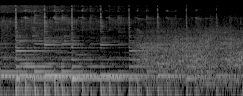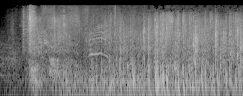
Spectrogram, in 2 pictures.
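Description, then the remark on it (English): A steady musical tone plays for several seconds, then the loud galloping hooves of a horse burst in with a rapid, pounding rhythm over a dense wash of noise that carries on to the end. “In your imagination, you can see the slow-motion images of the rippling muscles, the pounding hooves, the sunshine reflecting on their gleaming coats.”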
